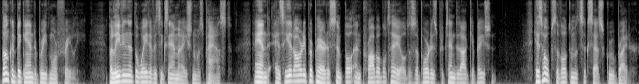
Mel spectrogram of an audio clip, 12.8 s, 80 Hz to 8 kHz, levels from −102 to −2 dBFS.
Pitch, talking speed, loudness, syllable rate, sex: 115 Hz, 180 wpm, -21 LUFS, 6.1 syllables/s, male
